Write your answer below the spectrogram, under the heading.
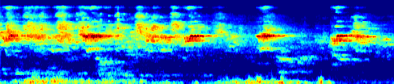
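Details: Flock of Australian budgie parrots chirping loudly in a dense, continuous chatter of high buzzy tweets and squawks, with low rustling and bumping noises beneath.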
